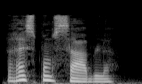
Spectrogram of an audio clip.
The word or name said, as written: responsable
